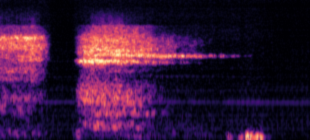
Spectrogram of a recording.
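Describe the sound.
A deep breath taken during a spoken energy exercise: a breathy rush that breaks off, then a longer, fuller breath that swells and slowly fades, with a soft low thump near the end.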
